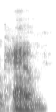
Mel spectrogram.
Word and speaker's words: Ogham: like a little bit of how do you pronounce the word for the alphabet? Starts with an O-G, Oh, Ogham.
